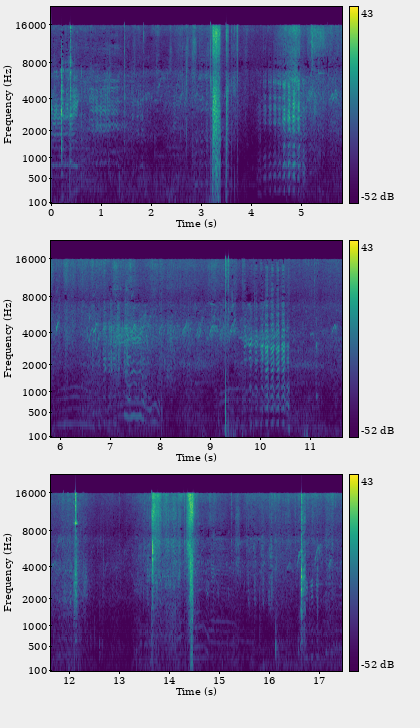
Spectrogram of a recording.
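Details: Several black goats on a farm in Gimhae, South Korea, on a clear December Saturday afternoon: repeated quavering bleats of varying pitch overlap through the clip, broken by sharp clanks and bangs.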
